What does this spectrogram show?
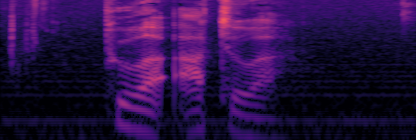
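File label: "pua atua", Māori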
